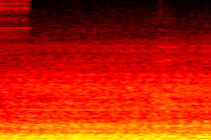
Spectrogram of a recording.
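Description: A boat's engine idling with a steady low hum.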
